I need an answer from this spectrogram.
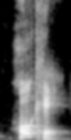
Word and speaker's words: Roque: You guys not know that in Brazil the R is actually not pronounced.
